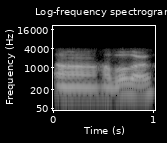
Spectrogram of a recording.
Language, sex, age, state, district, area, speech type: Assamese, male, 30-45, Assam, Sonitpur, rural, conversation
